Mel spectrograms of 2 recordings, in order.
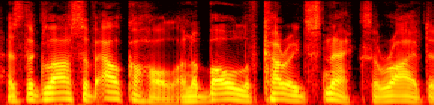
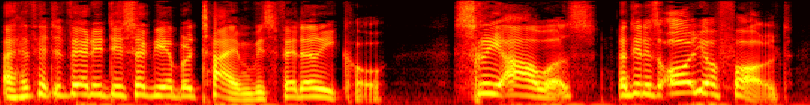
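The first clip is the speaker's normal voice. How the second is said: higher, whiny complaint with a hint of an accent; a pouting girl blaming her friend; lightly voiced sulky young woman; 11 semitones higher than usual. A narrator's reading. Ulla complaining.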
